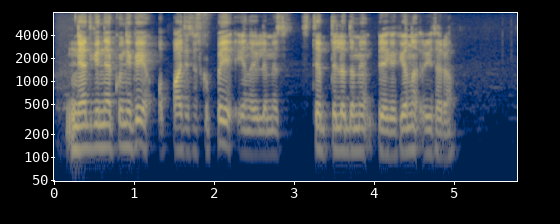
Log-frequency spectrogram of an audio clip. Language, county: Lithuanian, Vilnius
